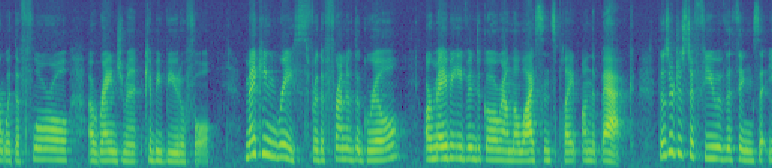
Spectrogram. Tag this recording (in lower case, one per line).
speech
